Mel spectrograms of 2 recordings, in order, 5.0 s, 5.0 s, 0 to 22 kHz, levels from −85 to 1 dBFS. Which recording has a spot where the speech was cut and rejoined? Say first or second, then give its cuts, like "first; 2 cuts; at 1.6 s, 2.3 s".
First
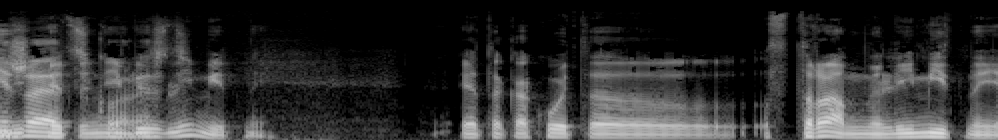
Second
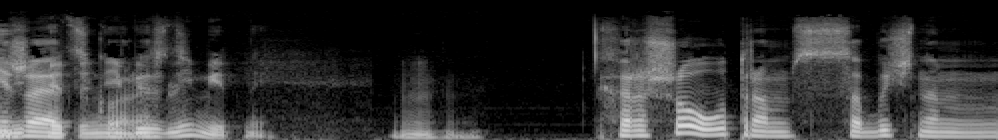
second; 1 cut; at 1.9 s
